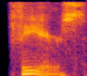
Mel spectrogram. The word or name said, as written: fierceness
